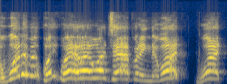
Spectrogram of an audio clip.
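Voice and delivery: high, startled wait-what outburst; shocked disbelief. Retold or imitated. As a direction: stop him mid-sentence in disbelief. Retold shock at absurd request.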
